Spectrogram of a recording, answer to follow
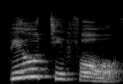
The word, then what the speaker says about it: beautiful: E-A-U가 와서 view입니다.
